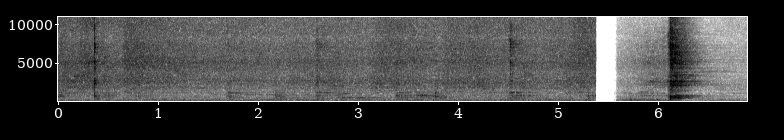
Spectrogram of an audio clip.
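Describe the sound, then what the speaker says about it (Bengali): Mung dal fries in hot oil, giving a steady, moderately quiet hiss with occasional faint stirring ticks. Near the end the sound cuts out briefly, then a sharp, loud sizzle bursts up and fades. "মুগ ডালটাকে একটু ভাজা ভাজা করে নিতে হবে তেলের মধ্যেই অন্তত তিন চার মিনিট"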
